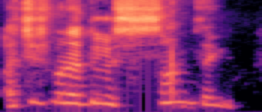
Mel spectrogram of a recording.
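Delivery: high-pitched, exasperated plea. Retold or imitated. Blistered worker complains to God, frustrated. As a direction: plead it high, retelling the exasperation. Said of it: "And I was more frustrated".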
